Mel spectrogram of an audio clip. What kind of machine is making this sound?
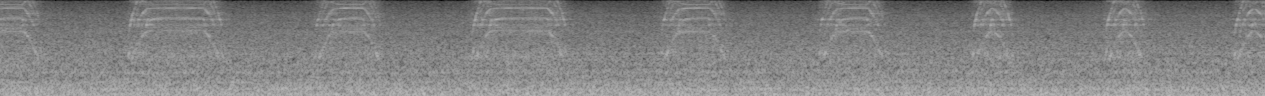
slide rail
